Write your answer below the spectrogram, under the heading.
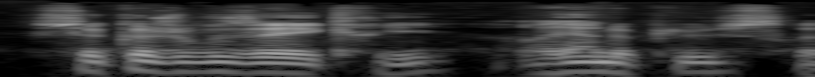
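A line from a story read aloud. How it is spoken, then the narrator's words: Gruff reply. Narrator (French): répondit-il, d'un ton bourru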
